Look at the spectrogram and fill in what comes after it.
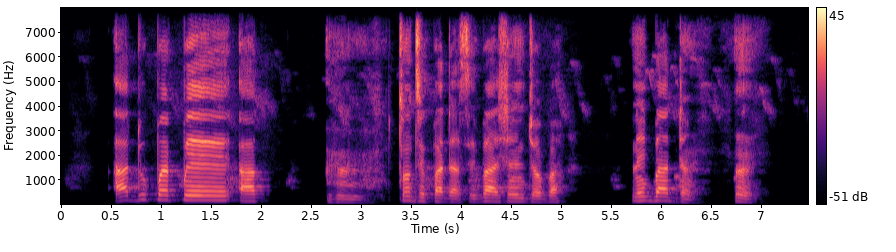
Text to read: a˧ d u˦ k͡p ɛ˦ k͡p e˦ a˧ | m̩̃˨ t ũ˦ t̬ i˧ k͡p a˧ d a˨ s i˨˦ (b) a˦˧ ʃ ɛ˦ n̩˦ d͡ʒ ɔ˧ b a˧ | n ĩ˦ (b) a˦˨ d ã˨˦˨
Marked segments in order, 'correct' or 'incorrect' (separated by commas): correct, incorrect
